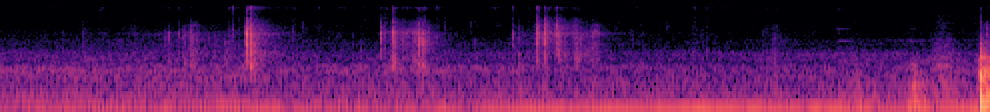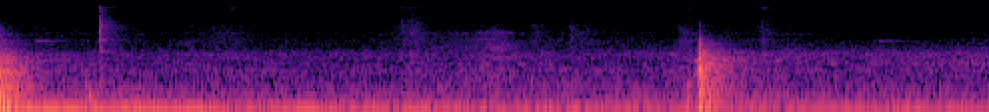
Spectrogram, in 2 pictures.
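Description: Kitchen handling sounds during food preparation: a few light clicks in the first three seconds, a loud knock about five seconds in and another near the end, over a low steady hum.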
